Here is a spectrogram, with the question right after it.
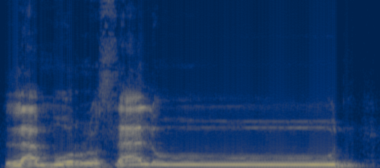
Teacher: واو مدہ کے بعد سکون عارضی ہے تو مد عارض ہوگی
